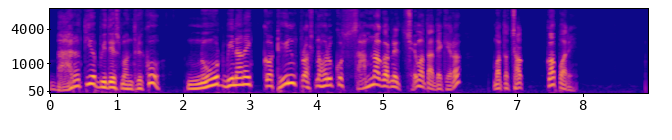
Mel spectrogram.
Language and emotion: Nepali, surprised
